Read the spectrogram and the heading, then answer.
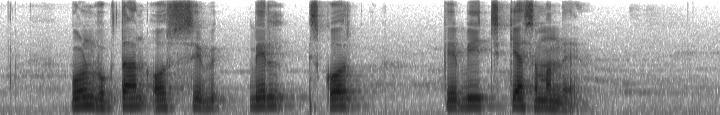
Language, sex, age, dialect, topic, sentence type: Hindi, male, 41-45, Marwari Dhudhari, banking, question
